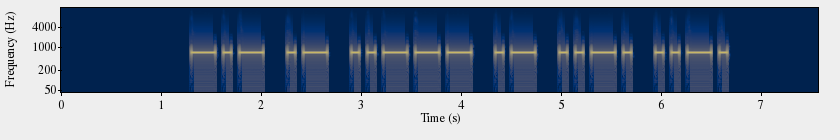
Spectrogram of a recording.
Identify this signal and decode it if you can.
Morse code, heard as a keyed tone, about 15 wpm, 700 Hz. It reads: KA2AFF
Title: USA Call Signs - 6 Characters - Repeated 3x - 15wpm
